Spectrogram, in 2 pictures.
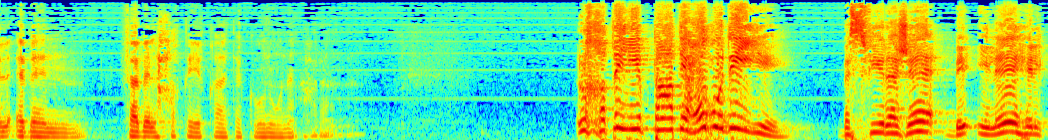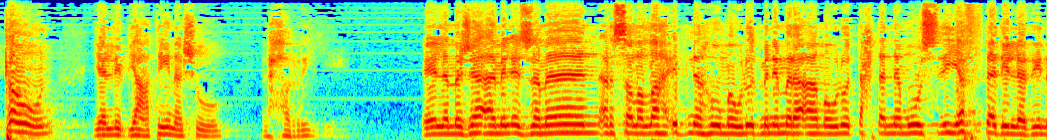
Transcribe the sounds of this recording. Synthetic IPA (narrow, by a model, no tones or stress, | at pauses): ɪlʔɪbɪn | fabɪlħɑqiːqɑ̰t̪akṵːnṵːnʔaħɾˤɑ̰ːn | ʔɪlxɑt̪ˤɨjːeb̚t̪ɑʕt̪ˤiʕʊbuːd̪ɪjːe | basːfiɾˤɑʒaːʔbɪʔɪlaːɦɪlkawn | jalːibjʊʕt̪ˤiːnaʃuː | ɪlħʊrːɪjːe | ʔelamːaʒaːʔamɪnɪzːamaːnʔɑɾˤsalɑlˤːɑːɦʔɪbnaɦumawluːd̪mɪnɪmɾɑʔamawluːd̪̚t̪aħt̪ɪnːamuːslijaft̪ad̪ilːaðiːn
